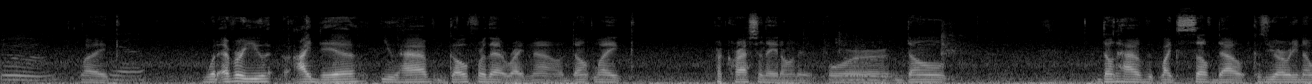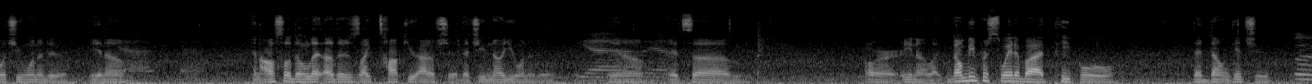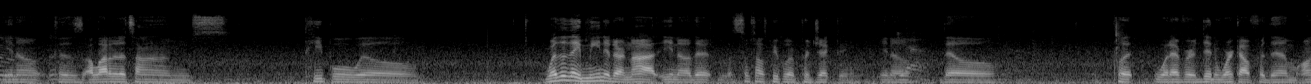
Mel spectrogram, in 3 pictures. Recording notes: Episode recorded at Buffalo Bayou, Houston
